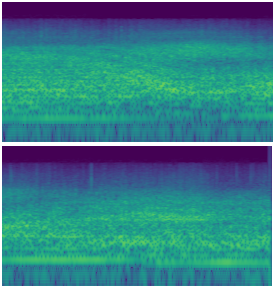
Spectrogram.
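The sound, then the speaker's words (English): Loud, steady drone of propeller aircraft engines passing low overhead, just clearing the ship's stack, a dense continuous roar with a deep humming undertone that swells slightly and then holds, no voices. “Now planes are going overhead.”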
